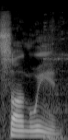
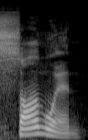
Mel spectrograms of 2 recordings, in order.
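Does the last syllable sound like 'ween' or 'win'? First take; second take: ween; win. First: The last syllable has a long 'ween' vowel. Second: The last syllable has a short 'win' vowel. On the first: The speaker calls it wrong. "not Songween" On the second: The speaker calls it right. "it is Songwin"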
